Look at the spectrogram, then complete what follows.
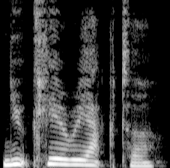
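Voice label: "nuclear reactor", British English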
